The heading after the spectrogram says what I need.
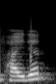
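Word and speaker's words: Pfizer: 2 injection है in clinical trial, P फाइजर, या P यहाँ पे साइलेंट रहता है, फाइजर एंड BioNTech have been testing vaccine require 2 injection, है ना।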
